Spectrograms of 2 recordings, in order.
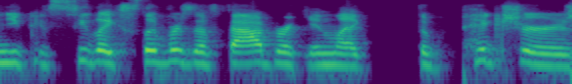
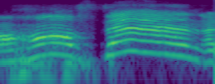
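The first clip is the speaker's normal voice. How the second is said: exaggerated put-on French accent, much higher pitch; 8 semitones higher than usual. Recalling how everyone imitated Mogli, Mogli impression, racist French accent. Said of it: "the most racist French accent I've ever done".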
